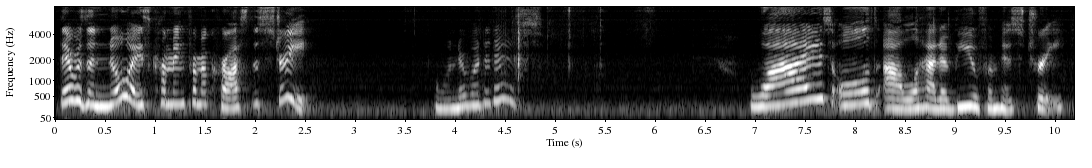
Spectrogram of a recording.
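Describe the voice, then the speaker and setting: Young female primary teacher for story time: high, bright, expressive and deliberate, classroom recording with faint noise. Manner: expressive, deliberate, child-directed. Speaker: teacher reading a picture book. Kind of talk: children's read-aloud. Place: small classroom, indoors.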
